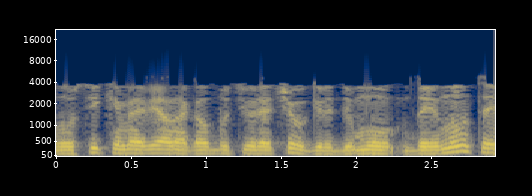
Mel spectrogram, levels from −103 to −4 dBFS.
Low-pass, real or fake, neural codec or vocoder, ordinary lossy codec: 19.8 kHz; fake; vocoder, 44.1 kHz, 128 mel bands every 256 samples, BigVGAN v2; AAC, 16 kbps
